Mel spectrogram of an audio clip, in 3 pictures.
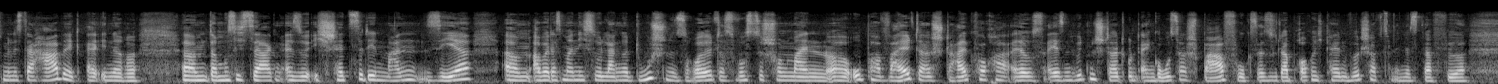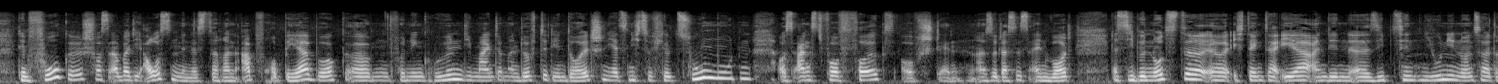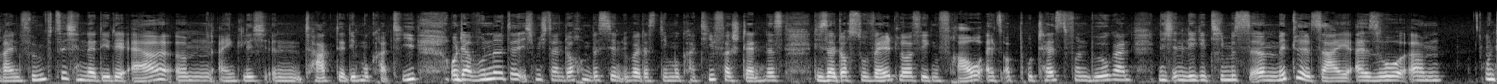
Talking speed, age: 175 wpm, 30-49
